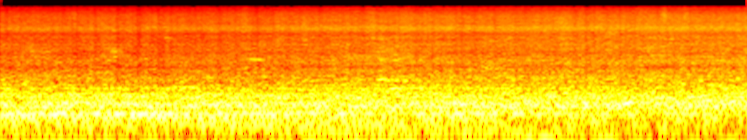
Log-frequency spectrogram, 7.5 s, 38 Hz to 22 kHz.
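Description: Steady low rumble and hum inside a moving CAF Urbos 3 streetcar as it runs along the rails.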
